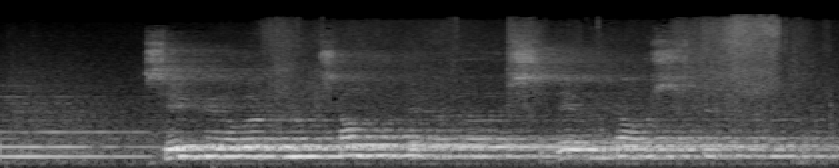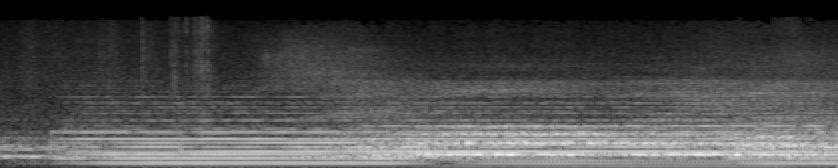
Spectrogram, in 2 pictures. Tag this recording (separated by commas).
Chant, Choir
